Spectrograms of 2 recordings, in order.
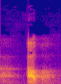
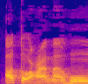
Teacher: আত এভাবে আটকে যাবে না, এখানে কলকলা হবে, আত ধাক্কা দিয়ে হবে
